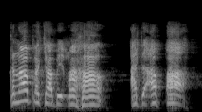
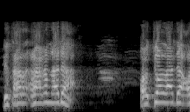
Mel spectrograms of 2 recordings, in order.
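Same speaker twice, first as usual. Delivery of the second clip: normal talking voice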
